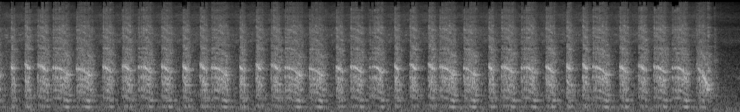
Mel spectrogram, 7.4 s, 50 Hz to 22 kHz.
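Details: 1998 Honda Civic with a long-sitting replacement engine swapped in after a rod bearing failure: quick, even cranking of about five beats a second with a chirpy squeal, which the owner blames on sitting, then it catches; normal start.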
